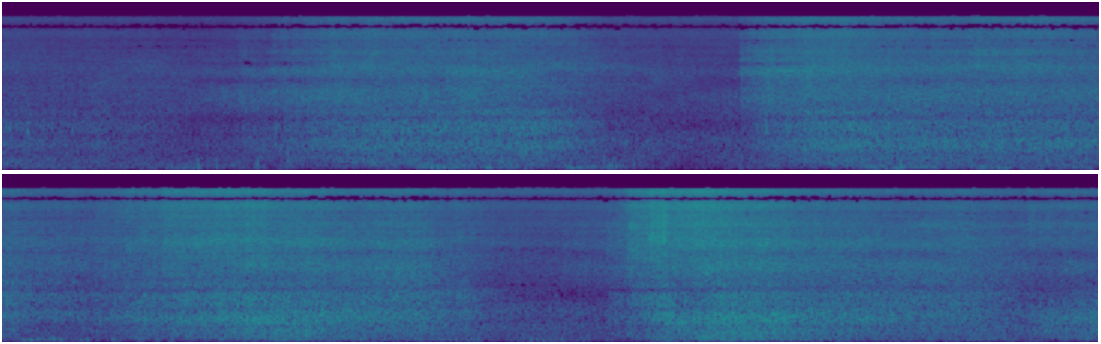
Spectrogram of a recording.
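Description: Small Atlantic waves breaking and washing up a sandy beach, the surf swelling and falling back in long surges every several seconds, the loudest near the end.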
